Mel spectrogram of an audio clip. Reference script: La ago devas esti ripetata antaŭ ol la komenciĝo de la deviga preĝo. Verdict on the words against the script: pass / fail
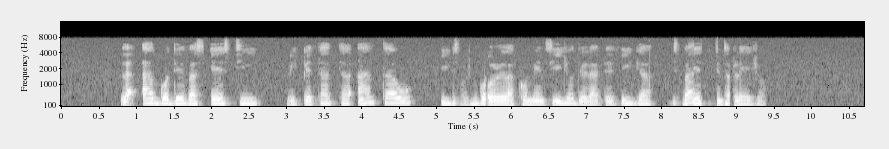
fail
